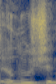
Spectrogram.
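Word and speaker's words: Ilyushin: I believe it's pronounced illusion.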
